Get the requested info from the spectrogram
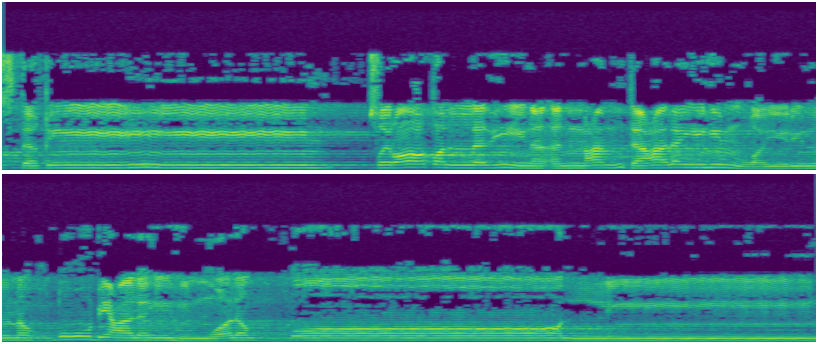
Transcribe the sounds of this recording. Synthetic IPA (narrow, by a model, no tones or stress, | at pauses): st̪aqiː | n | sˤɨɾɑːt̪ˤalːaðiːnaʔanʕamt̪aʕalajɦɪmɣajɾalmɑɣd̪ˤuːbɪʕalajɦɪmwalaðˤːɑː | lːiː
